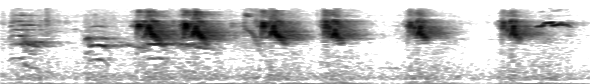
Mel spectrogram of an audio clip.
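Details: Myna at a nest on a palm tree, the mother bringing locusts to feed her chicks; a series of six loud, harsh, scratchy chirps in quick succession, each a short burst, about two per second.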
